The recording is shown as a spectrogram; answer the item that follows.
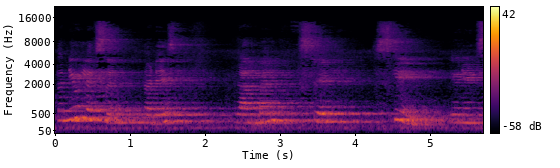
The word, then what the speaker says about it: Rumpelstiltskin: So together, if we join these words together, we can pronounce it as Rumpelstiltskin.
